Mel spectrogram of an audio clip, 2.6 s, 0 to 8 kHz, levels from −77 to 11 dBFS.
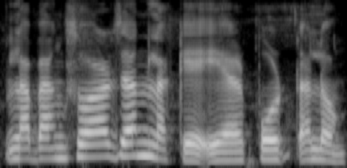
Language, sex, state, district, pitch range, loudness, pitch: Karbi, female, Assam, Karbi Anglong, 160-220 Hz, -14 LUFS, 185 Hz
